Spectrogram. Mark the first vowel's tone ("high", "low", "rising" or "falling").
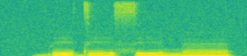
high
